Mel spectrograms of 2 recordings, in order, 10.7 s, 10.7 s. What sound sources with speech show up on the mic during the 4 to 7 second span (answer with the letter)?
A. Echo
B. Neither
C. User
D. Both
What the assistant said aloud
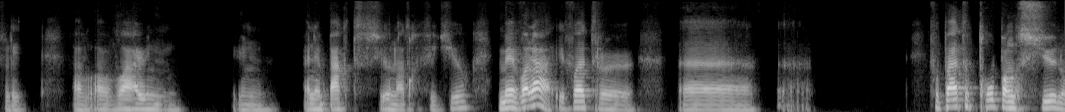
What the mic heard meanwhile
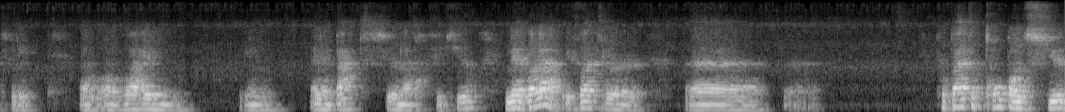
A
